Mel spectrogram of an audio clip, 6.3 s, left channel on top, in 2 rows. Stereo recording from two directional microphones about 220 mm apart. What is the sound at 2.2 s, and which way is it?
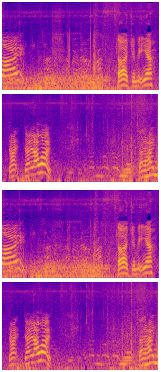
Speech, 5° left (ahead or behind).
